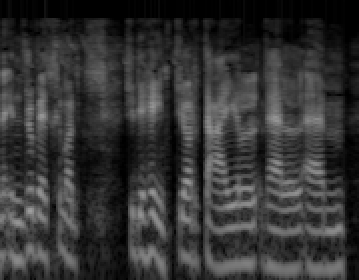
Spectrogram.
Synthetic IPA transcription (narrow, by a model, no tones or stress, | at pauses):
nəɪndrʊbeːθχɪnmɔd̥ʃɪdiɦejntʰjɔrdajlˠvɛlˠəːm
